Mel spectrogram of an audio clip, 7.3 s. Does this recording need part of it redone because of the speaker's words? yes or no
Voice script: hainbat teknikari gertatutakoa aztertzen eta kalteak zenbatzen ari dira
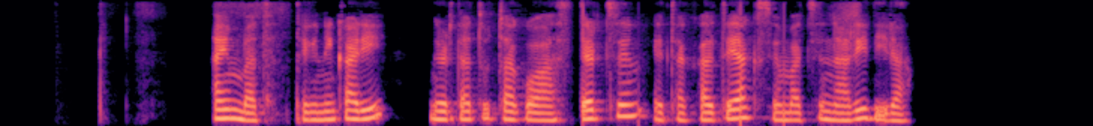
no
